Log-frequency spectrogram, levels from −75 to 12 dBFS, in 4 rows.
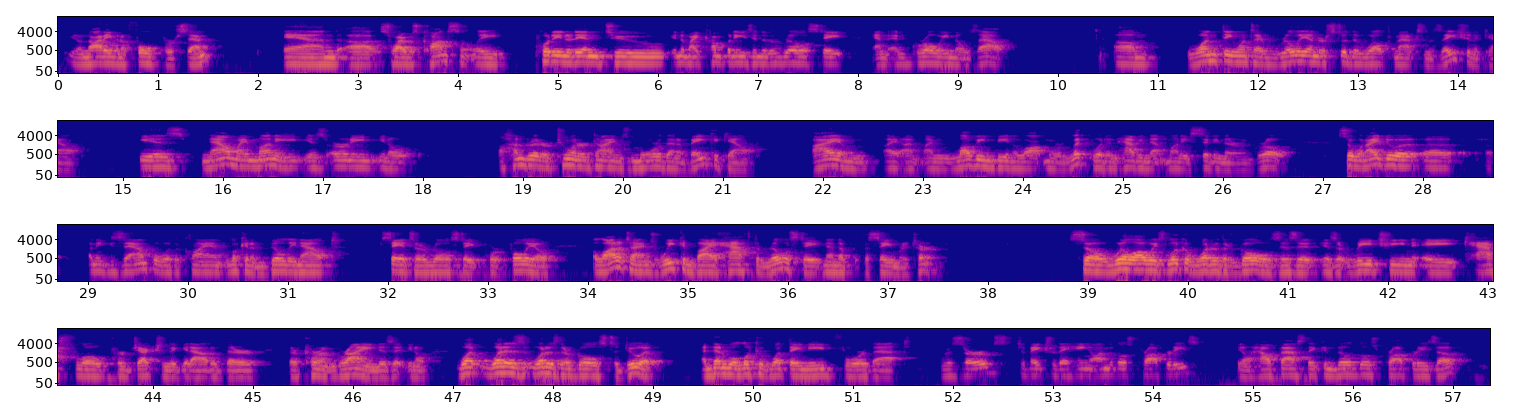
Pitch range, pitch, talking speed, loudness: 115-135 Hz, 125 Hz, 195 wpm, -28 LUFS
